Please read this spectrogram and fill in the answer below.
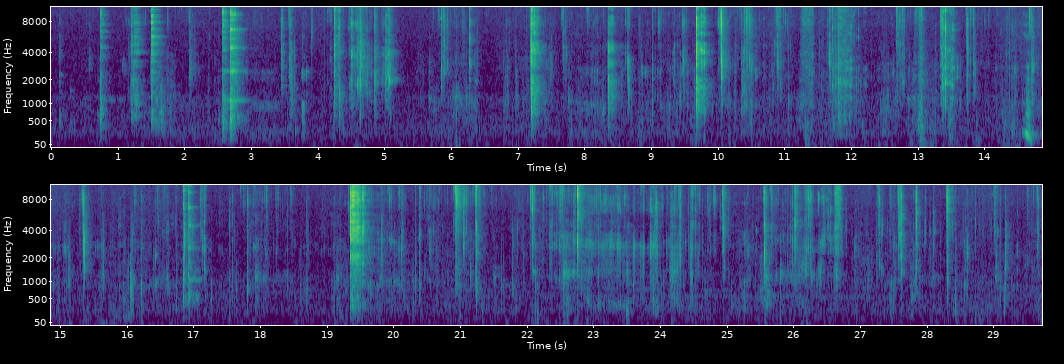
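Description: Close-miked eating sounds of a man eating oyster from the half shell with a spoon, then lobster meat by hand near the end: chewing and biting heard as irregular sharp smacks and clicks, a few much louder than the rest.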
